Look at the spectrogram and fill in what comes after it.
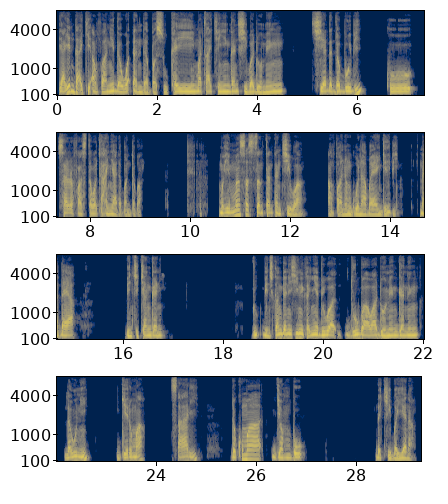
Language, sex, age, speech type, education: Hausa, male, 15-29, spontaneous, primary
